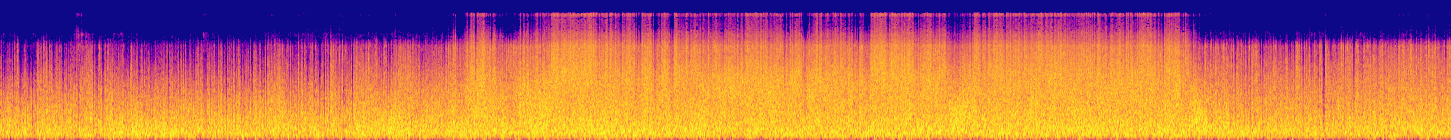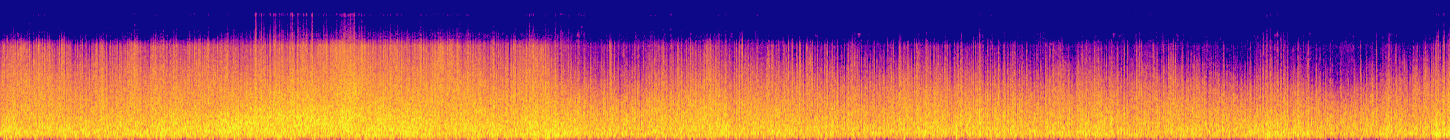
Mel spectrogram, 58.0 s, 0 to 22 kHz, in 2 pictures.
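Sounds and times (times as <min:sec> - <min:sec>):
wind and road noise: 0:00.0 - 0:58.0
wind buffeting microphone: 0:00.0 - 0:58.0.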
